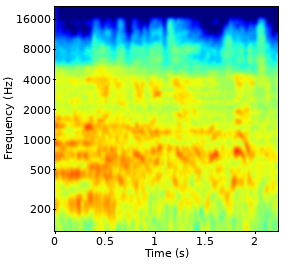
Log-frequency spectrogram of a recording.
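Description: Several indistinct voices calling out over crowd chatter, no one voice close or clear.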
